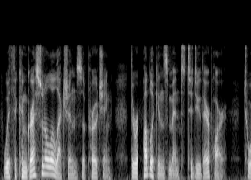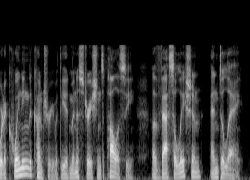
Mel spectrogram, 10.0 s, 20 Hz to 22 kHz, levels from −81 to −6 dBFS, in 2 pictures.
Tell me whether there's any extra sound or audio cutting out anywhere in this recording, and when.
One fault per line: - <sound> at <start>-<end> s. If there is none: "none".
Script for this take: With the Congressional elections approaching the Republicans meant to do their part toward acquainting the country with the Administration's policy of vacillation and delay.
- dropout at 2.7-2.9 s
